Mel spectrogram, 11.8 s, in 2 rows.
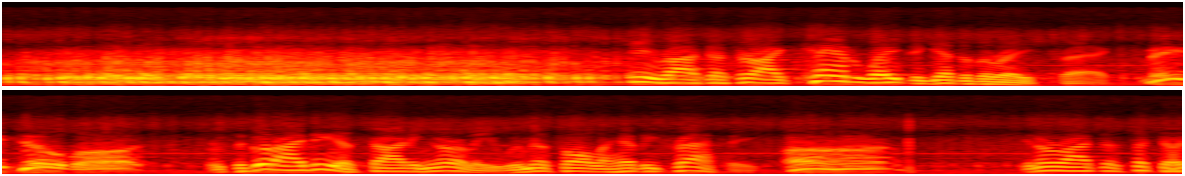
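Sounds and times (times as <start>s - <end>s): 
old car engine running: 0.0s - 3.6s
speech: 3.2s - 11.8s.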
